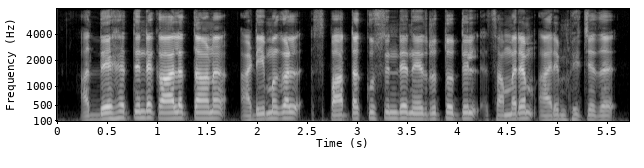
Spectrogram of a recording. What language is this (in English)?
Malayalam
